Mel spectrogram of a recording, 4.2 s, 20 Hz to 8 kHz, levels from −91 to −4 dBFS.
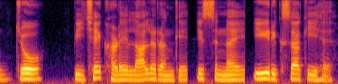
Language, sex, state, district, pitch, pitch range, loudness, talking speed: Hindi, male, Jharkhand, Ranchi, 135 Hz, 125-145 Hz, -16 LUFS, 170 wpm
